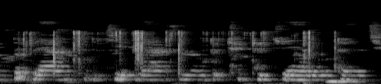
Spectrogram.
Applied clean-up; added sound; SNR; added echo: classical method WPE with log-MMSE.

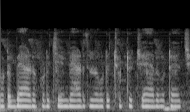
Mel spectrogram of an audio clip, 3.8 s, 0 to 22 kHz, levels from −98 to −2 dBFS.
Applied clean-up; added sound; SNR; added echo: none; none; none; none.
